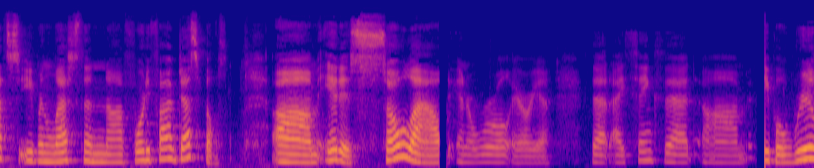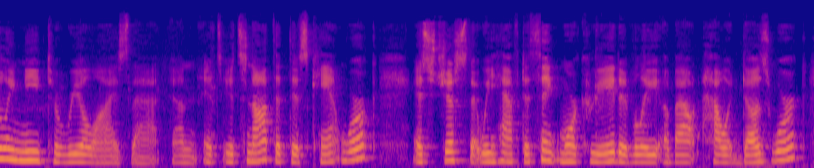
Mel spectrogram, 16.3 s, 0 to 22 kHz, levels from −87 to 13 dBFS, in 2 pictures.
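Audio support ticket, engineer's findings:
Input switched to a poorer device, 4.40–7.66 s. About 80 ms gap at entry, then band cut at 9.8 kHz, level roughly 10 dB down, new low noise floor. Likely input routed to a lower-grade microphone or headset profile, restored at 7.66 s.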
